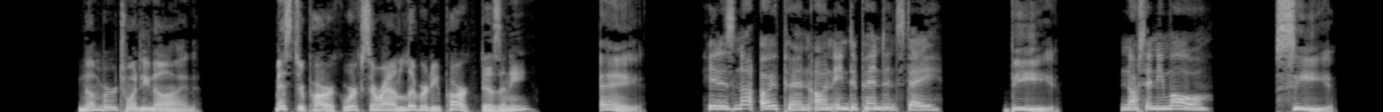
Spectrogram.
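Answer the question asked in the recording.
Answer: B: Not anymore.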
